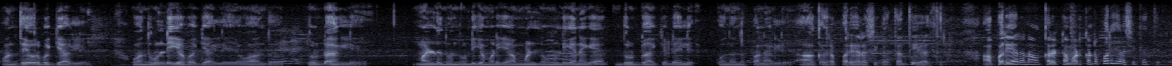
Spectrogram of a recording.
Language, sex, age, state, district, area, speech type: Kannada, male, 60+, Karnataka, Bangalore Rural, rural, spontaneous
